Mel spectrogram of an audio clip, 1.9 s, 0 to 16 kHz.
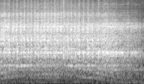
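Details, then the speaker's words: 1980s Suzuki GS450A automatic: high, steady whirring that winds down on release, with no engine cranking. The starter is freewheeling on a failed starter clutch; the plan is to swap in the parts bike's clutch. "that's all you get so the starter is just free willing around the star a clutch"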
